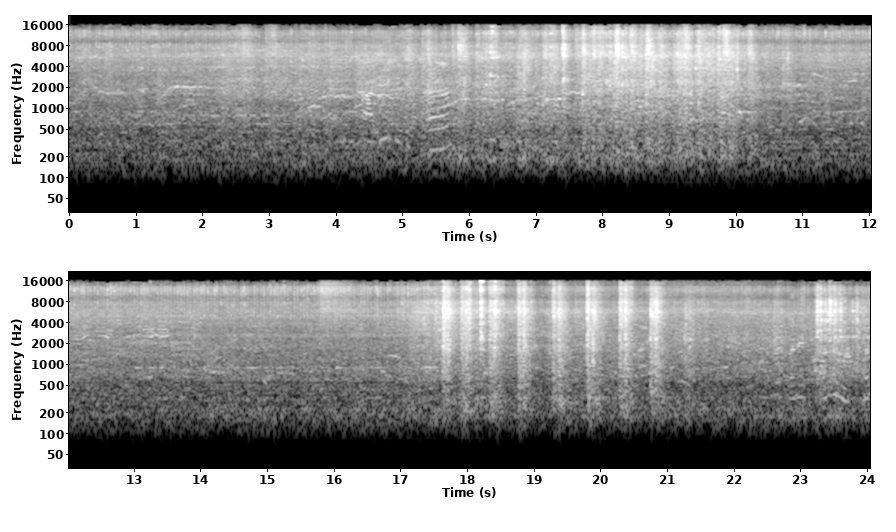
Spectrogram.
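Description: Fairground din from a small kiddie roller coaster, its train of cars rumbling along the steel track, with a run of rapid clattering about three-quarters of the way through, over background crowd chatter.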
